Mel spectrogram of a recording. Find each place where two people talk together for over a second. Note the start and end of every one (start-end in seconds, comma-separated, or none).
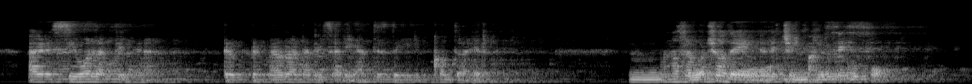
6.5-8.6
